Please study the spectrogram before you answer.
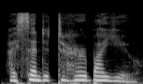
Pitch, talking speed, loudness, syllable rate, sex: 175 Hz, 295 wpm, -18 LUFS, 5.7 syllables/s, female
